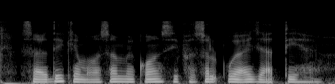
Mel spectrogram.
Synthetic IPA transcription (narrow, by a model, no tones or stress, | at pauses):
sɐɾd̪ikemɔːsəmːẽkɔːnsipʰɐsəlʊjaːid͡ʒa̰ːt̪iɦɛː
